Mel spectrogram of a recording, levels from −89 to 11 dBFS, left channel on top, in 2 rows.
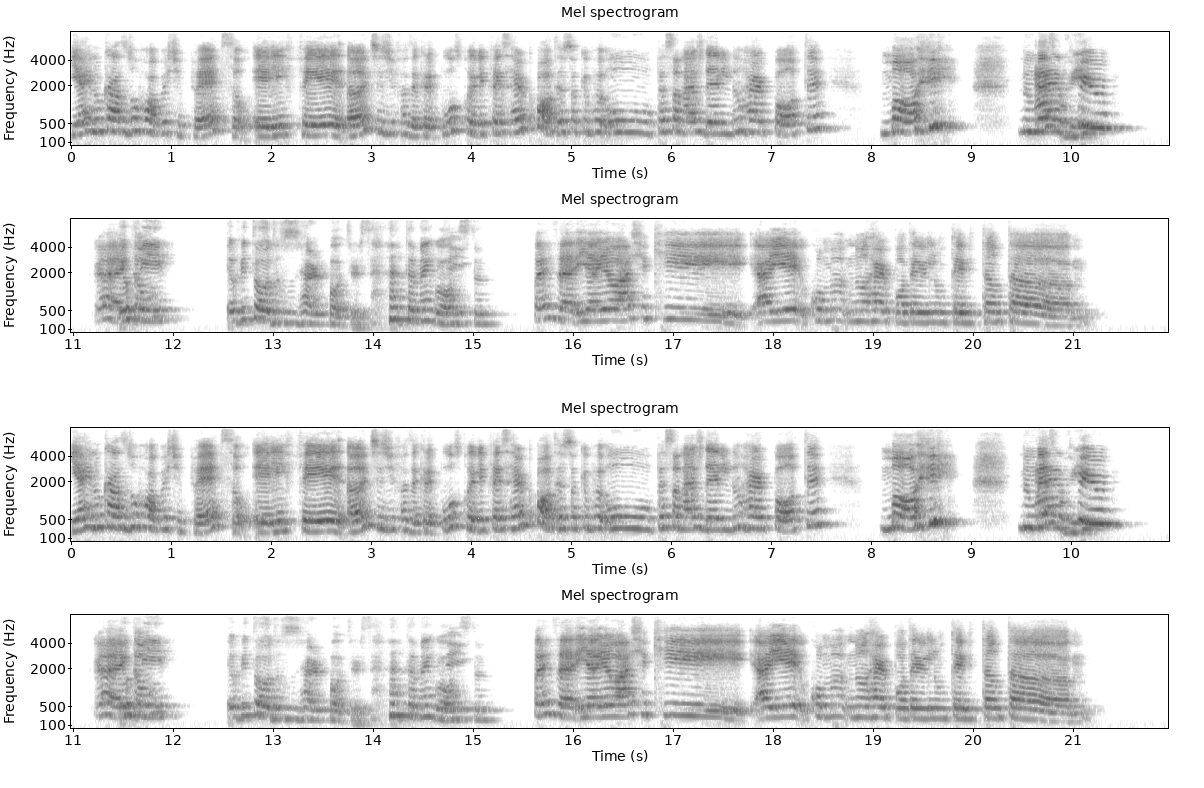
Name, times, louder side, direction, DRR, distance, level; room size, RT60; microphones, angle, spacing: voice 1, 0.0-7.8 8.1-9.8 10.1-10.4 11.2-11.8 14.7-14.9 15.6-21.1, right 2 dB, 20° right, 1.1 m, -32 dB
voice 2, 9.6-10.2 11.4-12.0 12.5-15.2, left 2 dB, 60° left, 0.6 m, -36 dB
2.3 x 2.2 x 2.6 m
head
